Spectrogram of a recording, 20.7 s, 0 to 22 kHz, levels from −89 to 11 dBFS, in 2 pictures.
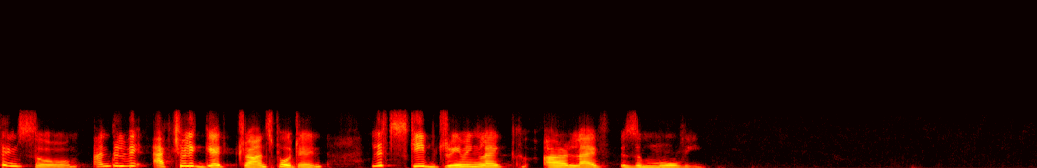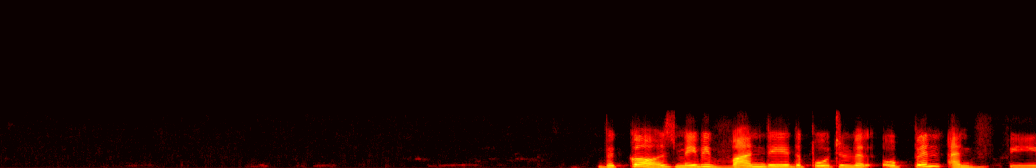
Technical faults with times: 0.00-20.73 AMR wideband (HD Voice) codec

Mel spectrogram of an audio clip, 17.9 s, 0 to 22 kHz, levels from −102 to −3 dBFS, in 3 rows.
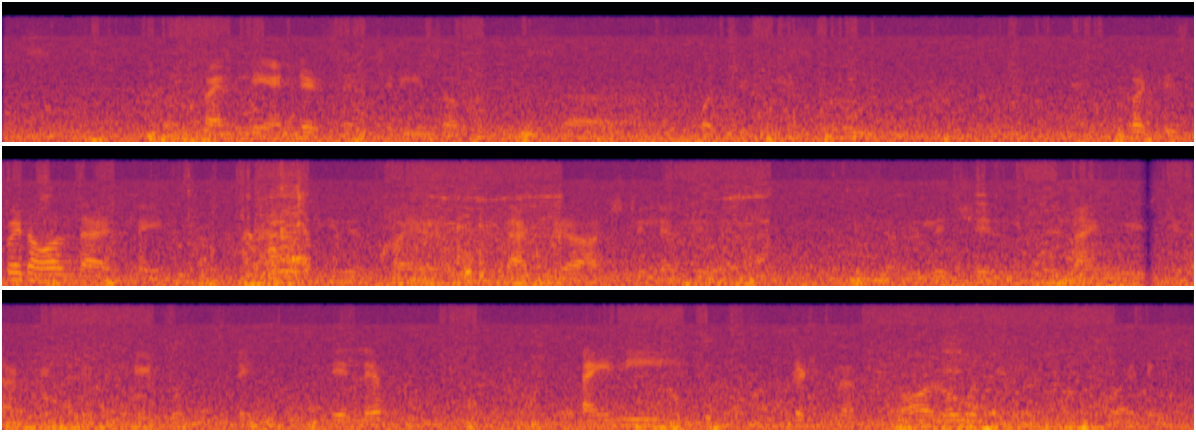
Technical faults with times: none

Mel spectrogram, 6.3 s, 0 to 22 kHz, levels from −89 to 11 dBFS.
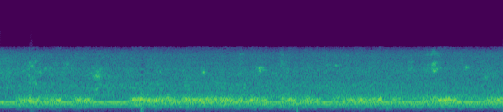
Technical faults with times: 1.36-6.25 train of clicks
1.77-1.80 packet loss with pitch repetition
3.72-3.75 packet loss with pitch repetition

